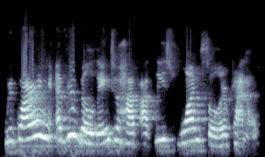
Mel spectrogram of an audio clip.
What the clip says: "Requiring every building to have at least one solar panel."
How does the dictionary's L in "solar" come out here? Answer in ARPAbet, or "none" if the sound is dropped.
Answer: L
